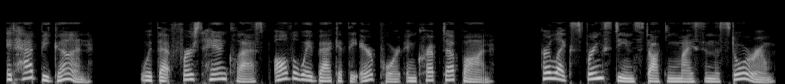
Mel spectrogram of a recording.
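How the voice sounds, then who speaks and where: Mellow, low-voiced woman narrating fiction. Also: big pitch swings, normal speed, dry recording, lo-fi sound. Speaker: audiobook narrator.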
